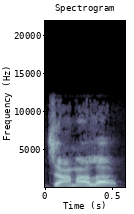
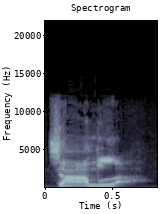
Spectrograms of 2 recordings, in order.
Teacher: তার মানে দেখেন জানালায় 3টা স্বরধ্বনি হচ্ছে আর জানলার মধ্যে স্বরধ্বনি হচ্ছে দুটো। তার মানে দেখেন বেশি থেকে কম হয়েছে কিনা, এটা স্বরলোপ।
